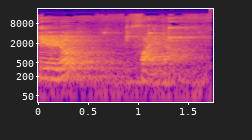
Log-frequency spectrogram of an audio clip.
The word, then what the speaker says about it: Pteridophyta: Division, third division बोलेंगे हम यहाँ पे टेरिडोफाइटा, P silent here, टेरिडोफाइटा।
